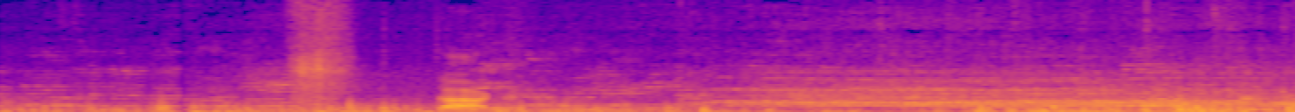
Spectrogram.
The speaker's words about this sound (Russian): Ветер сильный. Я боюсь, что из-за ветра вам меня не очень слышно.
